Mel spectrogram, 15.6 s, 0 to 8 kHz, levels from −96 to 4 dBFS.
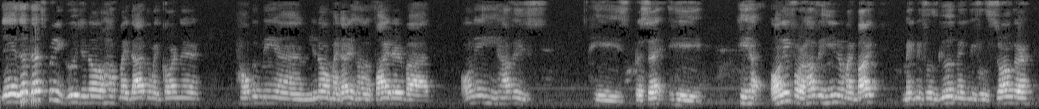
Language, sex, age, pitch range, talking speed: English, male, 20-39, 140-165 Hz, 190 wpm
